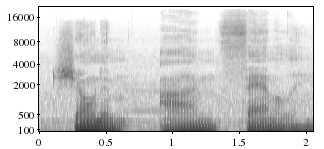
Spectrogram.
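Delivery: plain reading voice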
